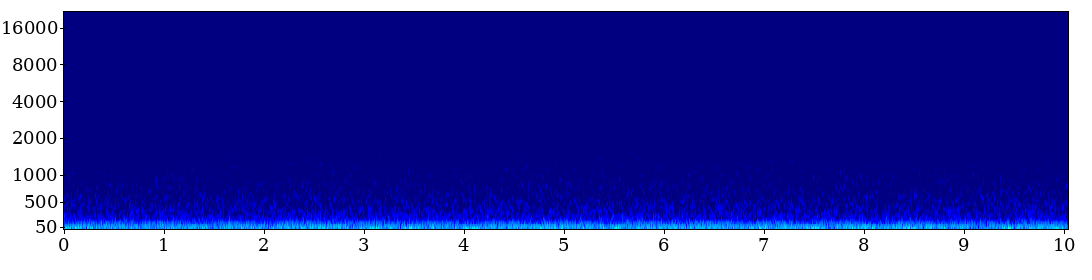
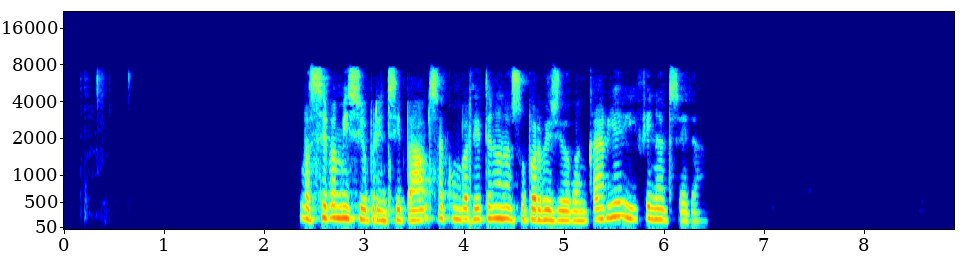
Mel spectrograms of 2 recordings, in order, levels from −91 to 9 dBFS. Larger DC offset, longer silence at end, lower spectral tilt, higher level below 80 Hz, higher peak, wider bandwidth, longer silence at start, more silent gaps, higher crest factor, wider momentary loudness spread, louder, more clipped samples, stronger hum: neither; second, 0 s vs 2.55 s; about the same, -5.5 dB/octave vs -5.5 dB/octave; about the same, -66 dBFS vs -62 dBFS; second, -50 dBFS vs -4 dBFS; first, over 20 kHz vs 8 kHz; second, 0 s vs 2.35 s; neither; second, 12 dB vs 20 dB; second, 1 LU vs 7 LU; second, -68 LUFS vs -21 LUFS; neither; neither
